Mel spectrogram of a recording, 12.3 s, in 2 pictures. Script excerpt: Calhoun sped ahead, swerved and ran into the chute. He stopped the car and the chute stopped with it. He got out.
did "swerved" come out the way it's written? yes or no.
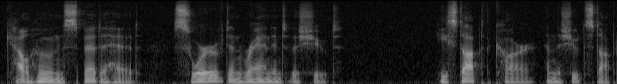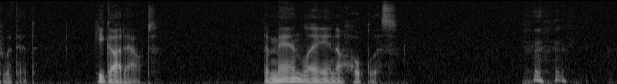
yes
